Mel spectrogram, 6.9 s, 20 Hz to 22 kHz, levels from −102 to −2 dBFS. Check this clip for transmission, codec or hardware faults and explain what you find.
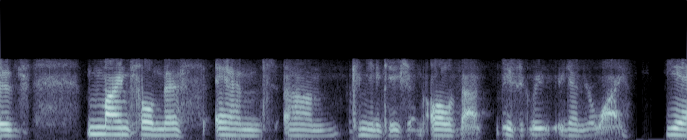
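There's one fault, running the whole way through: the GSM full-rate codec. It models the vocal tract and drives it with sparse, regularly spaced pulses, which fits 13 kbps. The speech sits in a line band of 250 Hz to 3.6 kHz, nothing above 3.8 kHz, with plainly audible buzzy, gravelly roughness.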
